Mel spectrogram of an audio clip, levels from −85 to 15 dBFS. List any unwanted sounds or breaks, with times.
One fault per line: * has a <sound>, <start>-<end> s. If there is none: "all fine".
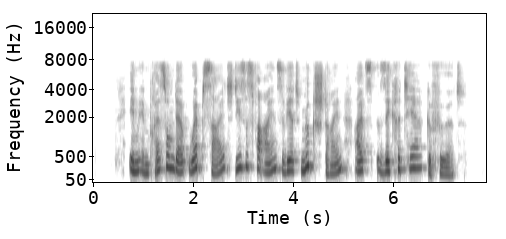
all fine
